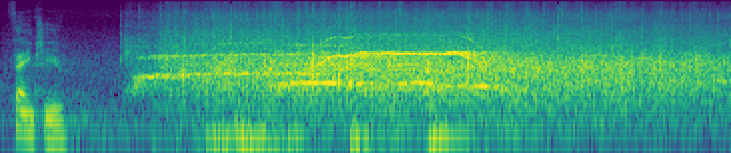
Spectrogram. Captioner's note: cheering and applause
